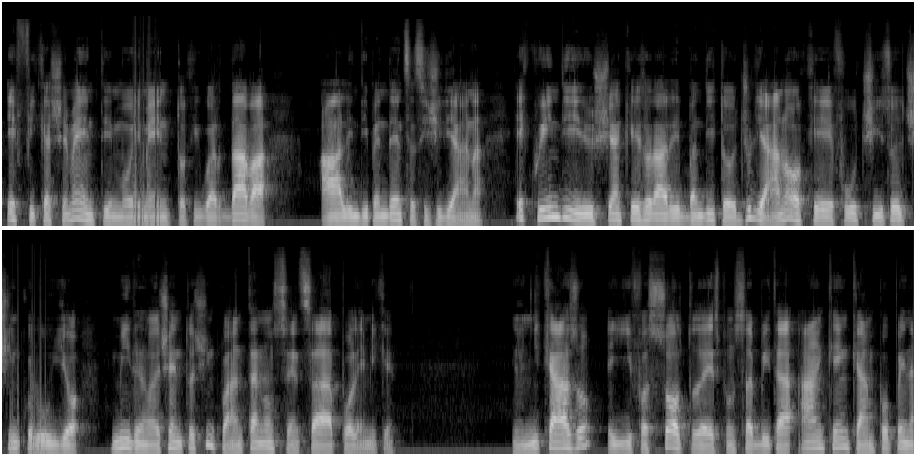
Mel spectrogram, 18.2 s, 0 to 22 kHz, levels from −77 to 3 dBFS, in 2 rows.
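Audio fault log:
1.32 to 1.59 s, processor overload crackle: right after "efficacemente il" and before "che guardava all'indipendenza siciliana", the speech breaks into a quarter-second burst of gritty, rapid crackling. The processor kept missing its deadlines, and each late buffer was replaced by silence, so the signal chops on and off with hard edges. The tearing texture suggests a run of very short buffers, a few milliseconds each, dropping one after another.
9.04 to 9.56 s, processor overload crackle: after "che fu ucciso il", the same crackle returns and lasts about half a second, roughly twice as long as the first burst. The speech is again torn by rapid silent dropouts as buffers miss their deadlines, and it clears once the load passes.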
